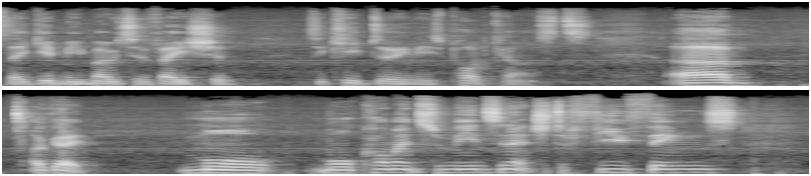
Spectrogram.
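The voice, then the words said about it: British BBC-style broadcaster accent. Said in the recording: “my accent is similar to Martin Bashir ... a typical sort of British broadcasting accent ... a typical kind of BBC accent”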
